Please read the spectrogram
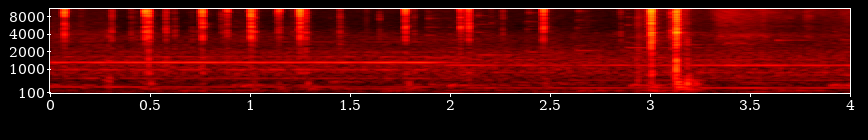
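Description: Small irregular clicks of the number wheels on a combination key lock box being turned while trying codes, over steady background music.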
